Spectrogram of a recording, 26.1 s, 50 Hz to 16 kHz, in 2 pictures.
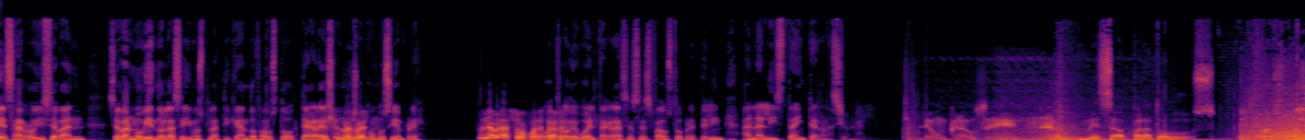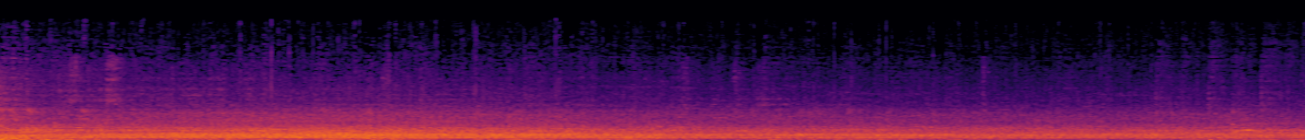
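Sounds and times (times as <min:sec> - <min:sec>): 
speech: 0:00.0 - 0:14.3
huge stadium crowd booing at a baseball game: 0:12.4 - 0:26.0.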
